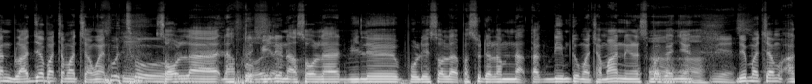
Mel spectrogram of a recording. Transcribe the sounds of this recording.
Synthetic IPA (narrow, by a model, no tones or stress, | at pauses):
anbəlad͡ʒarmat͡ʃamːat͡ʃamkansolat̪̚ːapəbilənãʔsolat̪̚biləbolɛhsolat̪̚past̪udalamnãʔt̪ak̚dimt̪umãt͡ʃamːanə̃dansəbaɡajɲãdiəmãt͡ʃama̰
